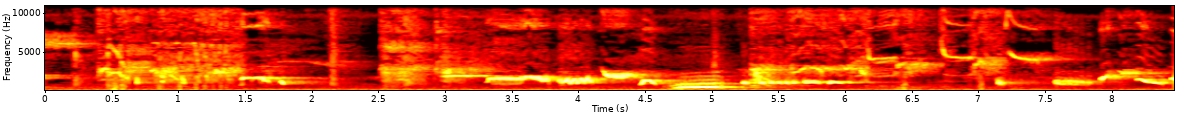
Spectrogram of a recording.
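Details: Magpie-robin (kacer) whose song is likened to speech, delivering a busy, irregular medley of squawky notes, quick down-slurred whistles and a lower warbled phrase midway, with brief pauses between bursts.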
